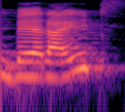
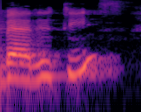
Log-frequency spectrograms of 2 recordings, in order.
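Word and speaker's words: barytes: कई लोग इसे बैराइट्स भी बोलते हैं, वैसे जो करेक्ट प्रोनाउंसिएशन है वो है बैरेटीज।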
